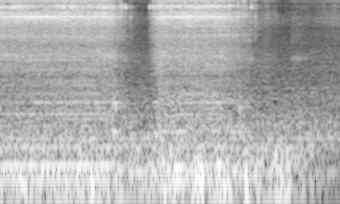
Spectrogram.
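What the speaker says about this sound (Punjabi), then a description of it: "ਫਿਰ ਆਪਾਂ ਇਹਦੀ ਸਲਾਈ ਲਾਉਣੀ" A sewing machine stitches elastic into a palazzo, running in a fast steady mechanical chatter close by, with brief pauses around the middle and near the end, and no talking.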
